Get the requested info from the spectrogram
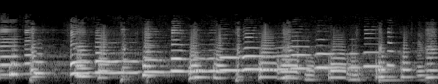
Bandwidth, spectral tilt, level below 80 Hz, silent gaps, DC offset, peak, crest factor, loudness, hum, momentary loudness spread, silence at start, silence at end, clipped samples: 10.5 kHz; -3.5 dB/octave; -64 dBFS; none; under 0.1%; -2 dBFS; 14 dB; -16 LUFS; none; 4 LU; 0 s; 0 s; under 0.1%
